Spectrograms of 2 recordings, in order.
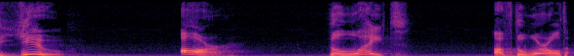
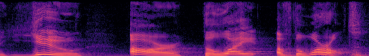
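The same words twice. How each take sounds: First: "You... are... the light... of the world" with a pause after each part; broken into pauses. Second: "You are the light of the world" said slowly with a lift on "You"; measured, slow delivery. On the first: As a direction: give "You", "are" and "the light" a beat of their own. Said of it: "He says". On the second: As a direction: let "You" ring out, then slow through "the light of the world". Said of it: "Then Jesus looks at you and says". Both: Shown as a demonstration.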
